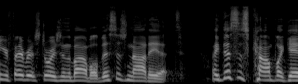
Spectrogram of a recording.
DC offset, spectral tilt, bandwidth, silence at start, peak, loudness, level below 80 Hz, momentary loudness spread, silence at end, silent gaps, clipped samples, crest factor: under 0.1%; -4 dB/octave; 16 kHz; 0 s; -14 dBFS; -32 LUFS; -80 dBFS; 4 LU; 0 s; none; under 0.1%; 18 dB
